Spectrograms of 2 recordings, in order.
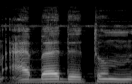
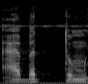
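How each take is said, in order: First: The d is pronounced separately before the t. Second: The d merges into a doubled t sound. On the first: The speaker calls it wrong. "अबद तुम नहीं करेंगे" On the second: The speaker calls it right. "इदगाम हो रहा है। ... अबद तुम करेंगे"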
